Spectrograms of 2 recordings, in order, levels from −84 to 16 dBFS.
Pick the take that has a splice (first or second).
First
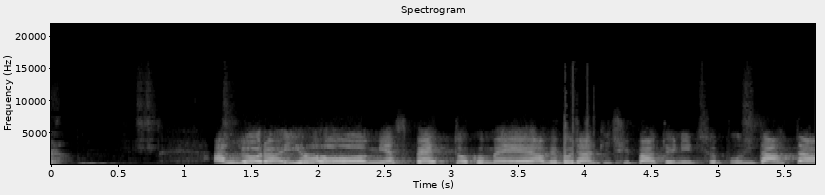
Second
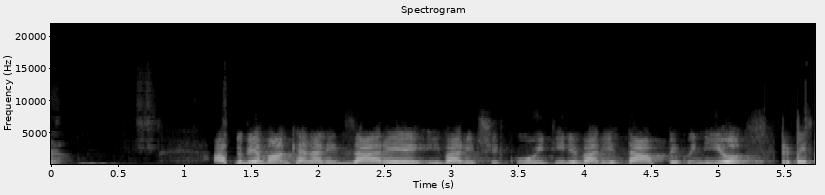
second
